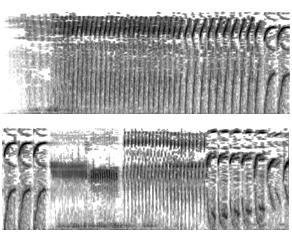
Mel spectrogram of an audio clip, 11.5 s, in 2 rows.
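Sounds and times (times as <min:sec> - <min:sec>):
canary singing sweeping notes: 0:01.0 - 0:11.5.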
